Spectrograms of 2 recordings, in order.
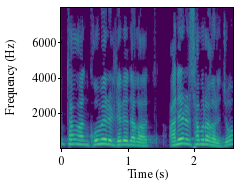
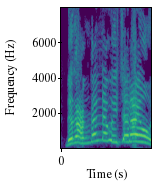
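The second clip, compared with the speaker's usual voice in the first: higher, louder, stress on 간다고 in 간다고 했잖아요, falling; Jonah's indignant protest; 10 semitones higher, 8 dB louder than usual. Retold or imitated. Jonah protesting to God that he refused, indignant with stress on 간다고.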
